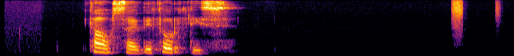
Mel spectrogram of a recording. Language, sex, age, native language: Icelandic, female, 60-69, Icelandic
